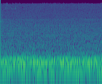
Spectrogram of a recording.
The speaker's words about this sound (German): Das ist der Wind, das lass ich nicht zählen. Mm -mm. Ey, hier zieht's in allen Ecken und Enden.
